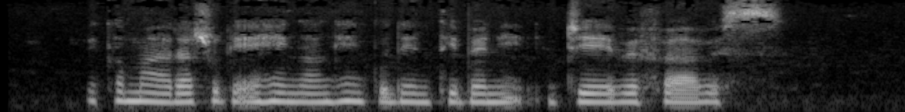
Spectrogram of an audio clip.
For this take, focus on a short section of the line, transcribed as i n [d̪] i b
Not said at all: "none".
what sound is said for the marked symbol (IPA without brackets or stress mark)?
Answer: t̪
